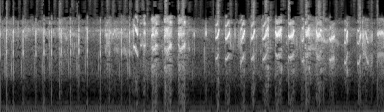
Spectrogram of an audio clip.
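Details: Lure call used to attract swiftlets into a nesting house: rapid high twittering that settles into a steady run of sharp chirps, about four per second, with a faint steady hum underneath.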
